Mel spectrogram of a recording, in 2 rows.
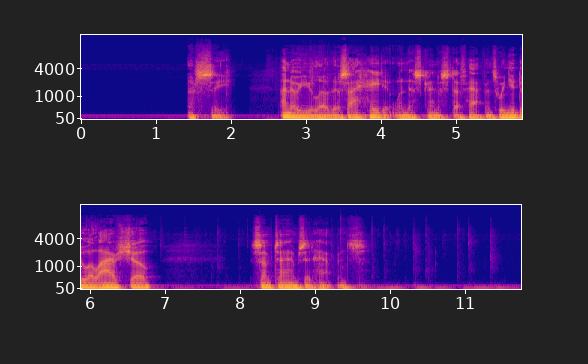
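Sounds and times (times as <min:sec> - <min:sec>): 
steady low hum: 0:00.0 - 0:11.7
speech: 0:01.5 - 0:02.0, 0:02.6 - 0:06.9, 0:08.2 - 0:09.7
someone typing on a computer keyboard: 0:06.8 - 0:11.6.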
